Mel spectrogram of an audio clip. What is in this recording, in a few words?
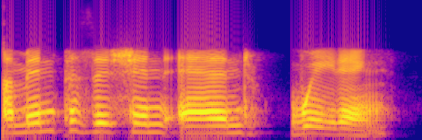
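waiting here, professional female; vo; Counter Strike Model Pack; CS:GO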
